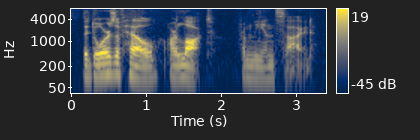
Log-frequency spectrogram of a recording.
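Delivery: ordinary delivery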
